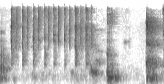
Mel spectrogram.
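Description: Rapid typing on a laptop keyboard, a quick run of keystroke clicks, about a dozen a second, that stops a little past the middle, followed by one louder thump near the end.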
